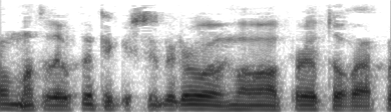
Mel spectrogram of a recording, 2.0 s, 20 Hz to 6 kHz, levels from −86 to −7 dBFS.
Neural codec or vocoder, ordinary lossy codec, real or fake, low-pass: codec, 16 kHz, 1 kbps, FreqCodec, larger model; MP3, 32 kbps; fake; 5.4 kHz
